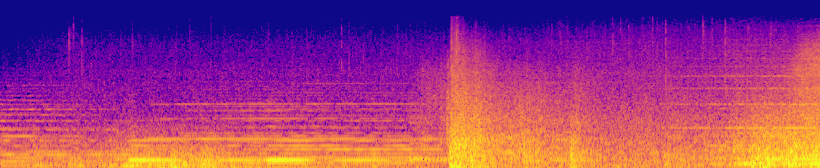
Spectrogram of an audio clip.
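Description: Storm: heavy rain falling, with rumbles of thunder in the first half and a sharp thunderclap about four and a half seconds in, under music that swells near the end.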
